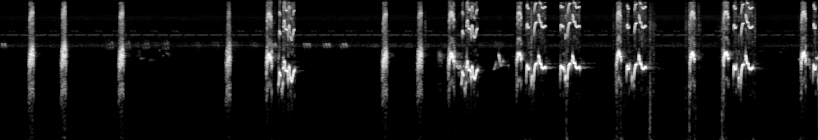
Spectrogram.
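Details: Sooty-headed bulbul lure recording for catching birds, opening with sparse sharp clicks that build into a lively run of chirps and downward-sliding bubbly notes.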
